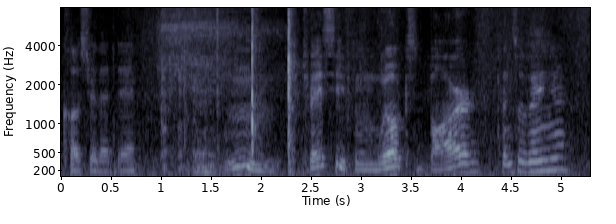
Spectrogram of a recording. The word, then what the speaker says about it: Wilkes-Barre: that day Tracy from Wilkes bar Pennsylvania is that how do you say that questions Berry Wilkes bare depends on where you're from well I'm not from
